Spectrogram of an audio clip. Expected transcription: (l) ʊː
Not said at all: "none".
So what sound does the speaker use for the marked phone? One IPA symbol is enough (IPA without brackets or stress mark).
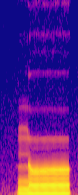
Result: n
